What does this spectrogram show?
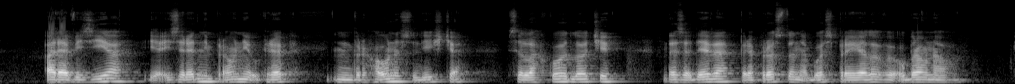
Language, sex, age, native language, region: Slovenian, male, 12-17, Slovenian, Drava region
